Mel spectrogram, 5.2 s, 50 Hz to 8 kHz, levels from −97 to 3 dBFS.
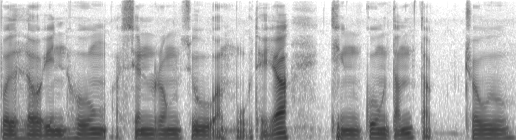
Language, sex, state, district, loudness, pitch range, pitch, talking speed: Mizo, male, Mizoram, Aizawl, -24 LUFS, 85-95 Hz, 90 Hz, 150 wpm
